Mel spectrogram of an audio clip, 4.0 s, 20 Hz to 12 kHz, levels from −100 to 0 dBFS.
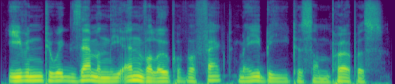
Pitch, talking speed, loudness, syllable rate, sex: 105 Hz, 195 wpm, -17 LUFS, 5.9 syllables/s, male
